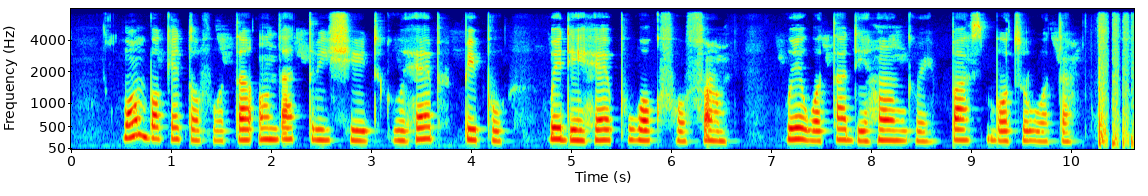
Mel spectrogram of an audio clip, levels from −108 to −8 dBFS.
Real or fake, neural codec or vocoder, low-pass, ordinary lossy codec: real; none; 7.2 kHz; none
